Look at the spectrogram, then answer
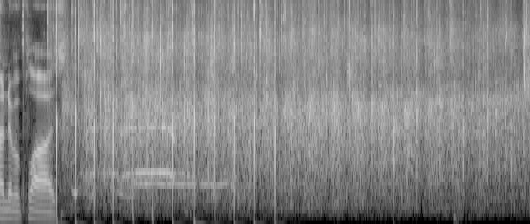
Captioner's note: audience applauding; audience cheering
